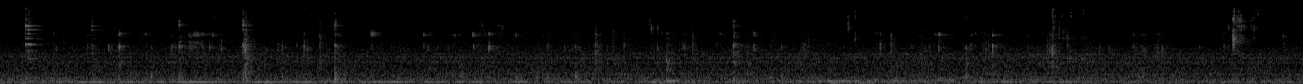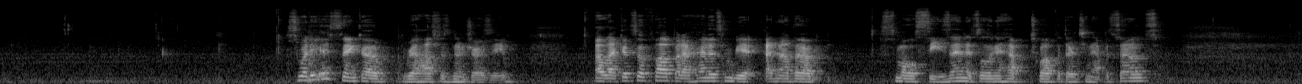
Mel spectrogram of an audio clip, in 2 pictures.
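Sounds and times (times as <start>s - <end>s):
low steady hum: 0.0s - 26.0s
close-up chewing with mouth clicks: 0.8s - 13.0s, 14.5s - 15.9s.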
